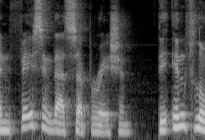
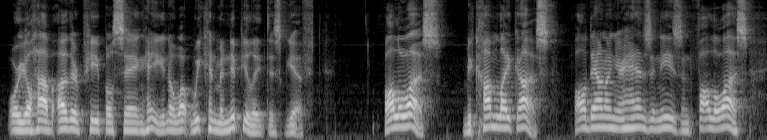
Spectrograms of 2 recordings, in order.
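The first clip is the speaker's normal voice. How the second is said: usual speaking voice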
